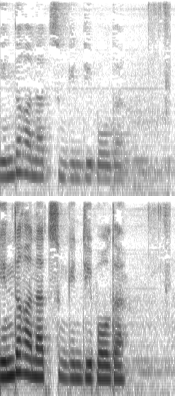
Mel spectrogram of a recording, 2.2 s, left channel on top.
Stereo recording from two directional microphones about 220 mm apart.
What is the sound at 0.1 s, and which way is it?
Speech, 45° right (ahead or behind).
